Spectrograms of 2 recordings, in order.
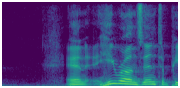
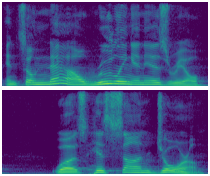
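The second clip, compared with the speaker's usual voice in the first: ordinary talk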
